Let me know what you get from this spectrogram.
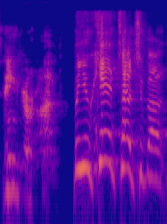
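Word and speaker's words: Engoron: judon so you can't got nron judge it's ingon sir it's ingon but you can't touch about you can't talk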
